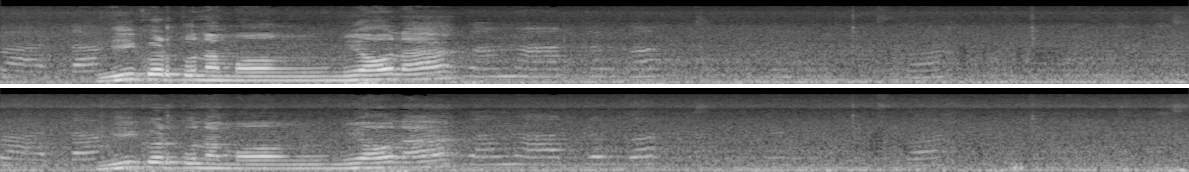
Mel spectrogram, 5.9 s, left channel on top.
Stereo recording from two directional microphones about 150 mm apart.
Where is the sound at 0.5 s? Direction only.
80° left; by 2.1 s 55° left (ahead or behind).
